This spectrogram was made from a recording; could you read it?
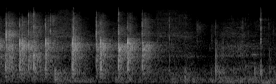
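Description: A small group of people clapping for a speaker who has just finished, a quick run of sharp, bright claps that is loudest for the first second or so and then thins out to a few scattered claps.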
